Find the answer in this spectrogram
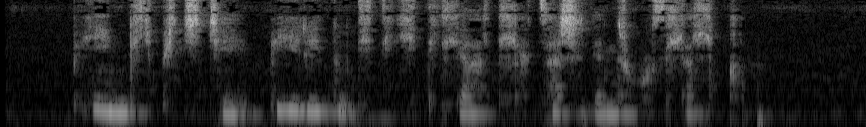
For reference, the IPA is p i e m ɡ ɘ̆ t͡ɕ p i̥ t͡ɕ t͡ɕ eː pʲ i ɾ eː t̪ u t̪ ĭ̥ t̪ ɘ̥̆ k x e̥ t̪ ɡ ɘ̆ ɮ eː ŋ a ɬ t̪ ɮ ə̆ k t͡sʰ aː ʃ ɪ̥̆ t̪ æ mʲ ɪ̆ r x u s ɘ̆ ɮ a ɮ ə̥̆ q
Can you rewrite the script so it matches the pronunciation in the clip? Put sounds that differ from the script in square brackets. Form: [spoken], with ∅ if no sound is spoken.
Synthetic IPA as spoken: p i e [ŋ] ɡ ɘ̆ t͡ɕ p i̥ t͡ɕ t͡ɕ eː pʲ i ɾ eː t̪ u t̪ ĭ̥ t̪ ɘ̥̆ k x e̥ t̪ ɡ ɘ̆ ɮ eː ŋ a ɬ t̪ ɮ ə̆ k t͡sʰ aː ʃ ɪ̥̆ t̪ æ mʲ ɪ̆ r x u s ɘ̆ ɮ a ɮ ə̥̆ q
